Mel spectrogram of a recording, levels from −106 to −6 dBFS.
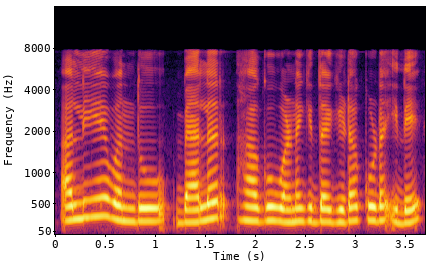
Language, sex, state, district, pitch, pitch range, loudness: Kannada, female, Karnataka, Bidar, 220 Hz, 210-230 Hz, -14 LUFS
